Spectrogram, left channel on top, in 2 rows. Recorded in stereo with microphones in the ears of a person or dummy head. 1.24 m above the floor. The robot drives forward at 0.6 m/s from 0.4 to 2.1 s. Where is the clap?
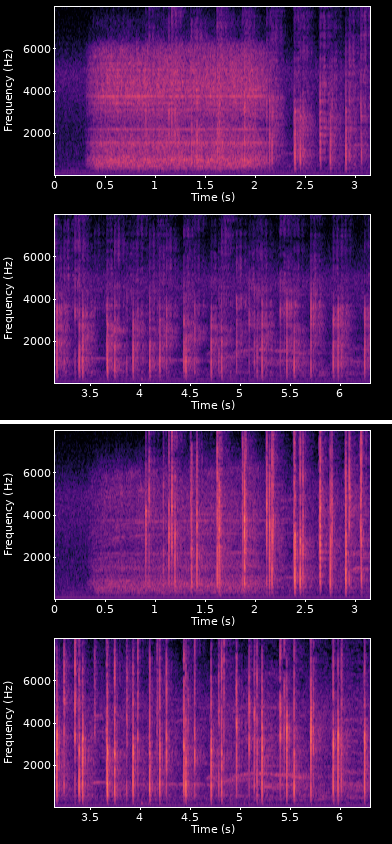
35° right (ahead or behind), 1.2 m; by 6.3 s 70° right (ahead or behind), 0.8 m.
